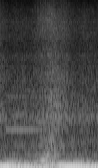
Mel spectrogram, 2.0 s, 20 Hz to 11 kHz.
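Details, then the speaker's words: RAM 1500 at auction, just fired up, likely stock exhaust: deep smooth rumble swelling evenly with revs, no rasp or rattle, slight ticking heard from engine; normal exhaust note on rev. "I hear a slight ticking from the engine exhaust sounds nice"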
